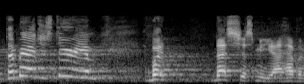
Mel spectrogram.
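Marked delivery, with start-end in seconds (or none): 0.1-1.0 much higher, louder hammed-up exclamation; triumphant mock cry. Imagined Pope calling for the magisterium, hammed-up triumphant shout. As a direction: proclaim it like a superpower in a cartoon.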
